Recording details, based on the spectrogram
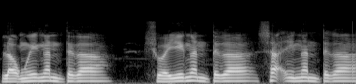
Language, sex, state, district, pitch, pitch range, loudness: Wancho, male, Arunachal Pradesh, Longding, 150 Hz, 150-155 Hz, -13 LUFS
